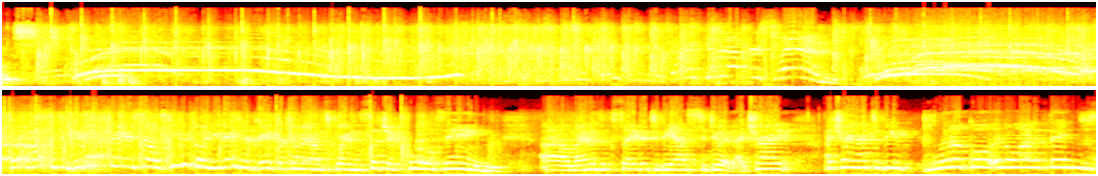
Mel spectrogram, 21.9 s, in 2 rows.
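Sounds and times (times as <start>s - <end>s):
speech: 0.0s - 1.5s, 13.8s - 21.8s
crowd applause: 0.4s - 14.0s
whoops and cheering voices: 0.6s - 4.7s, 8.6s - 11.4s.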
